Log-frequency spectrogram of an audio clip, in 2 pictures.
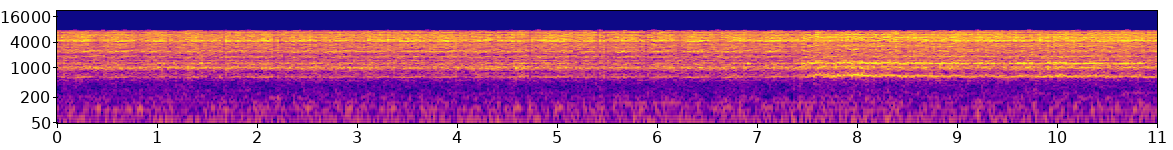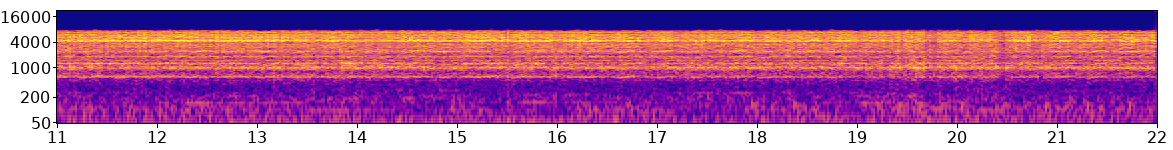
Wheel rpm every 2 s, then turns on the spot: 160, 160, 160, 160, 160, 160, 160, 160, 160, 160, 160.
none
